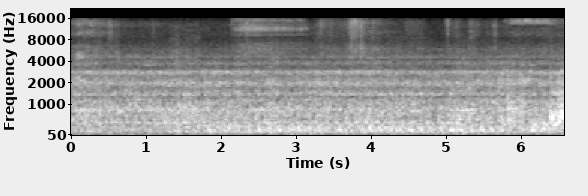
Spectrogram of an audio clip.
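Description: Shinano Railway electric train running at speed, heard from inside the passenger car: a steady rumble of wheels on the rails, swelling slightly near the end.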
